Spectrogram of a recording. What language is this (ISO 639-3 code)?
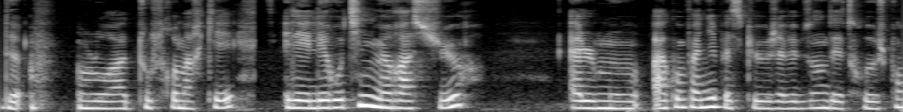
fra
